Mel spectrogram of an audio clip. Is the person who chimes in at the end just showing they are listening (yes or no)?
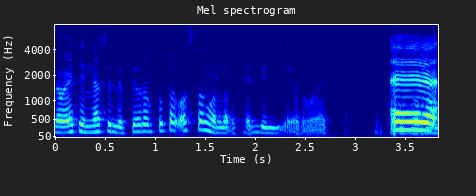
no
